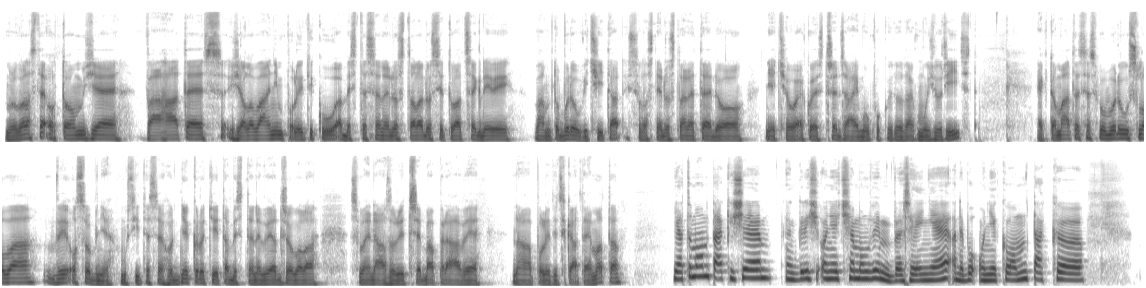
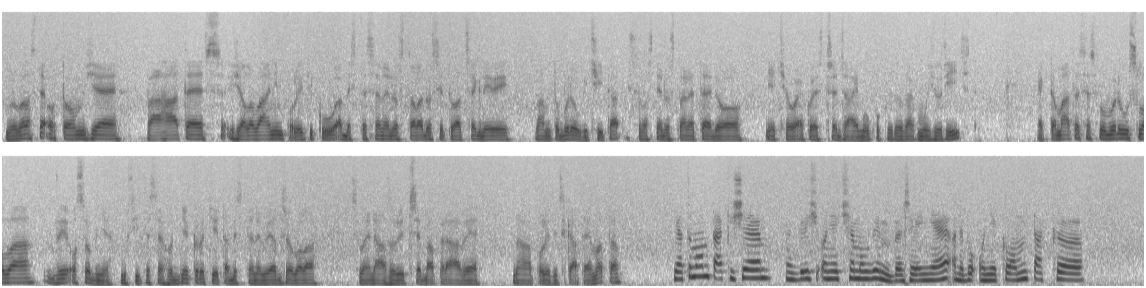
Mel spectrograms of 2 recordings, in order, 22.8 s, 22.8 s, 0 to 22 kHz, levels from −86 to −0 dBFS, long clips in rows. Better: first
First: none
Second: hiss; noticeable; throughout; 10 dB below the speech

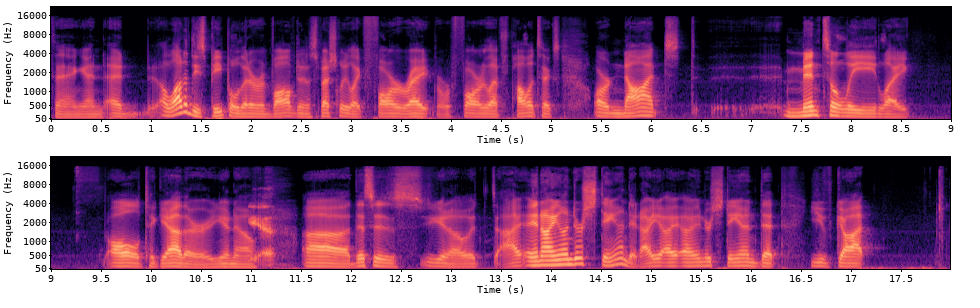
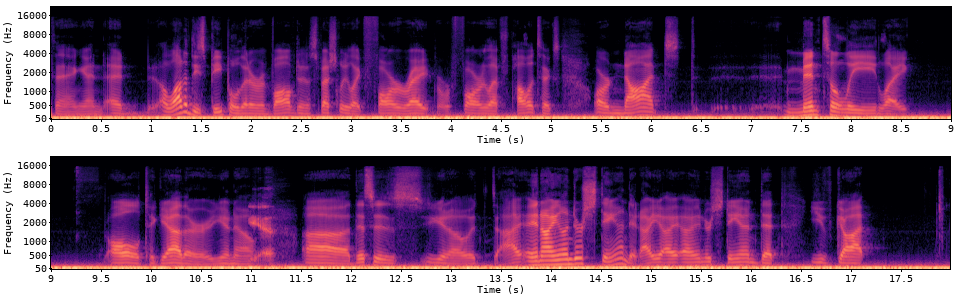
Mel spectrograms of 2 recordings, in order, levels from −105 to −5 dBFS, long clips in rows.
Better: first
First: none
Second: low rumble; noticeable; throughout; 15 dB below the speech

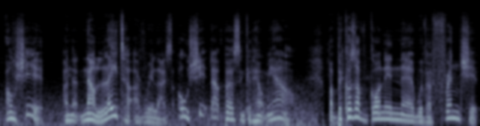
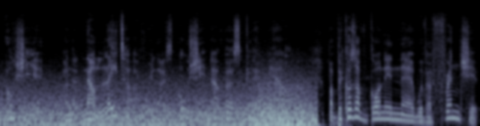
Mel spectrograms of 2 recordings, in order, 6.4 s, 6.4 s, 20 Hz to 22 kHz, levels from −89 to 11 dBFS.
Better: first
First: wind noise on the microphone; occasional gusts; until 4 s; 25 dB below the speech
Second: wind noise on the microphone; heavy; until 4 s; 1 dB above the speech

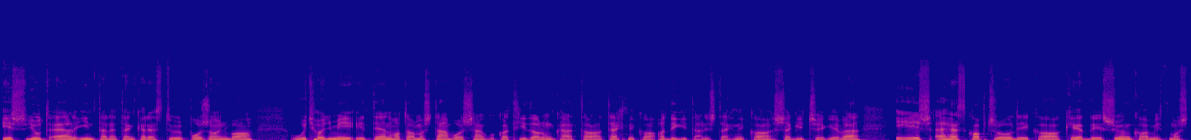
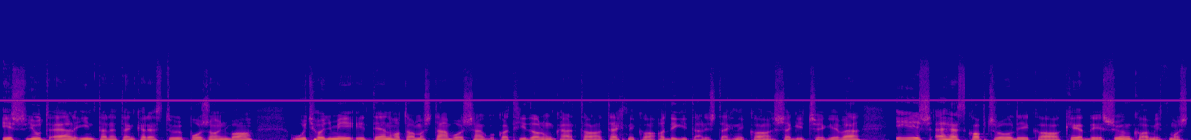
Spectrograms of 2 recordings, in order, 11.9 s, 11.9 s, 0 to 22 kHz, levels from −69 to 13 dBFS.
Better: first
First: none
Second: high-pitched whine; noticeable; throughout; 6.5 kHz, 15 dB below the speech

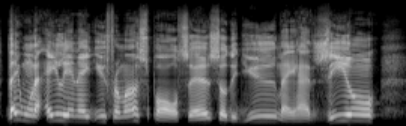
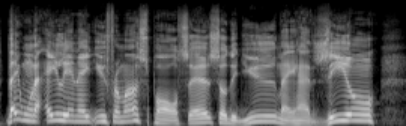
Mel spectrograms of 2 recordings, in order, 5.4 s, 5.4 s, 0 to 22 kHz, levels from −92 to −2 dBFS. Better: second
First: thin; very; fading below 350 Hz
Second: none

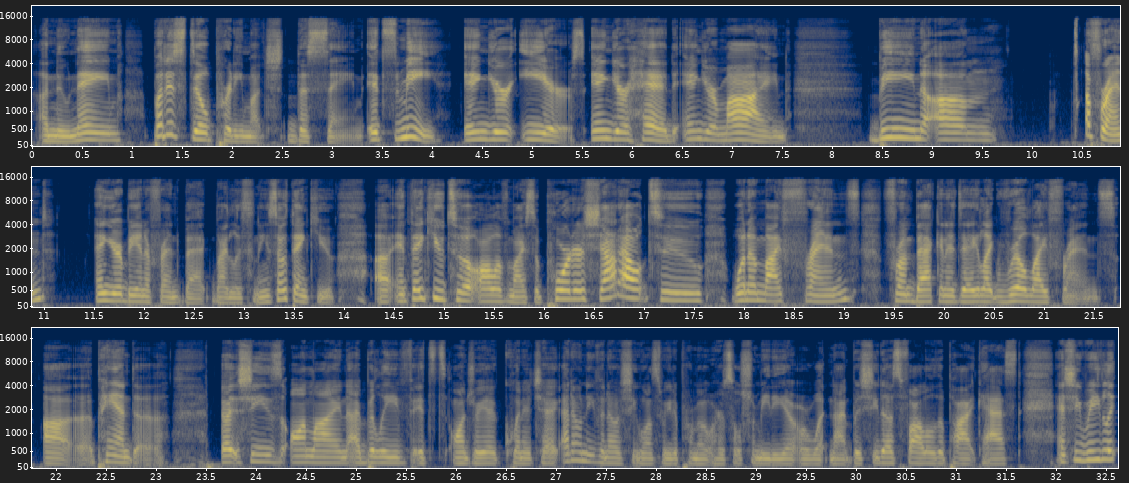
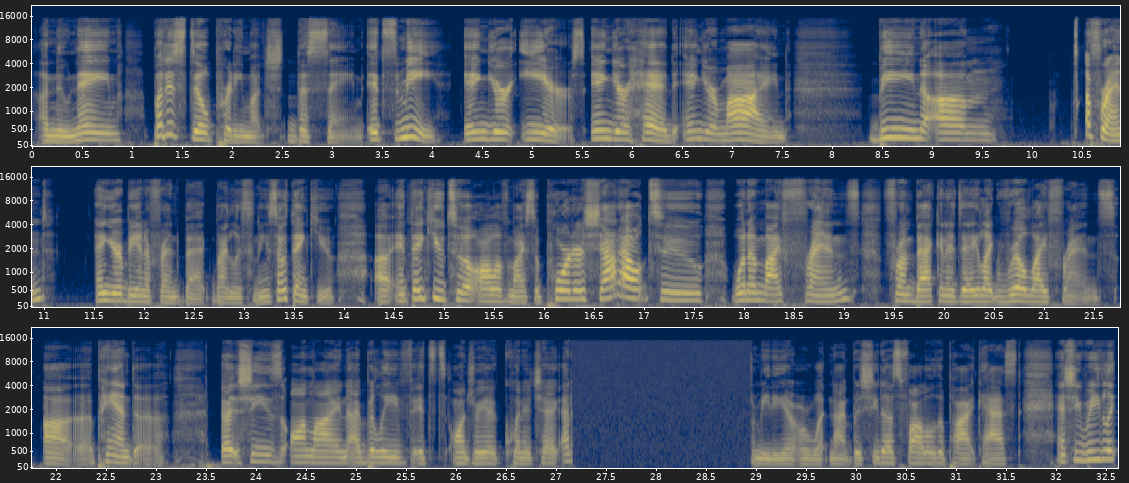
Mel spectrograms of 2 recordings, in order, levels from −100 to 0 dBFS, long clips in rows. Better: first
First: none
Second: audio cutting out; at 27 s for 2 s

